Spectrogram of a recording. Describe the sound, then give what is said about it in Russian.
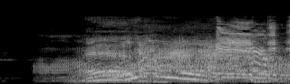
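A group of children roar together in imitation of lions and tigers, a loud, sustained chorus of overlapping growling voices that starts after a brief pause and holds steady to the end. “А рычать, как львы и тигры, можете?”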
